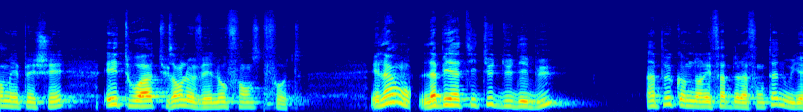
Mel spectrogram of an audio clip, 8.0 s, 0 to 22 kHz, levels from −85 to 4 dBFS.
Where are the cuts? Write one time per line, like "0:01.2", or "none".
0:01.7
0:02.6
0:04.1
